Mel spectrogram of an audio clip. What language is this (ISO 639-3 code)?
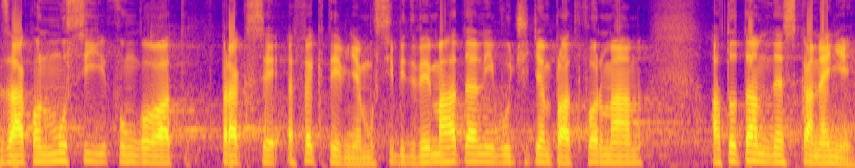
ces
